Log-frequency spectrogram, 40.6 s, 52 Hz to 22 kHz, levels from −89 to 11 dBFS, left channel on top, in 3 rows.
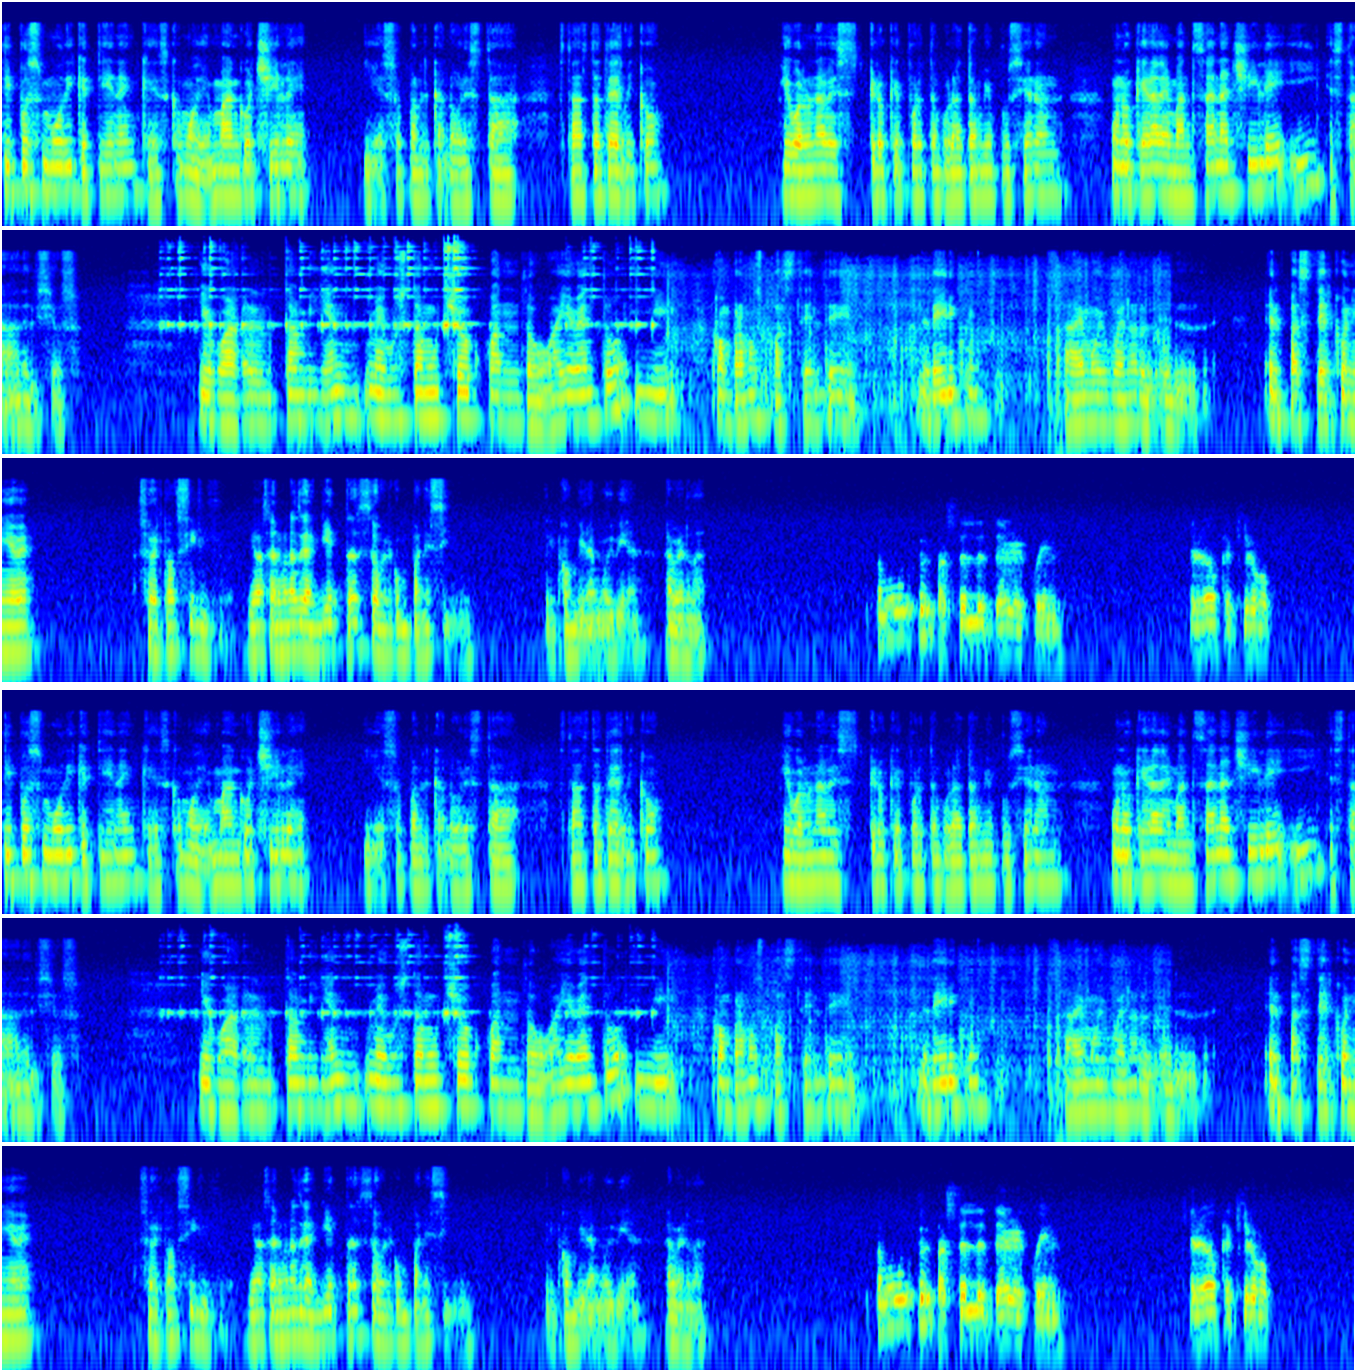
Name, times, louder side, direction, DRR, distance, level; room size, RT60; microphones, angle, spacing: voice 1, 0.0-3.0 3.6-6.6 7.8-14.3 14.9-15.0 15.5-20.3 20.7-22.1 22.7-23.4 24.0-25.5 26.2-27.4 28.4-29.2 29.5-31.7 32.5-34.1, left 2 dB, 85° left, 1.3 m, -31 dB
sound 1, 15.1-18.6 19.2-20.1, left 8 dB, 60° left, 0.5 m, -35 dB
sound 2, 20.1-25.2, left 2 dB, 20° left, 0.7 m, -46 dB
voice 2, 35.8-37.6 38.9-39.7, right 4 dB, 50° right, 0.6 m, -30 dB
7.1 x 3.2 x 4.9 m
head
